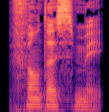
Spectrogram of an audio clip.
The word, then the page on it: fantasmer: francais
